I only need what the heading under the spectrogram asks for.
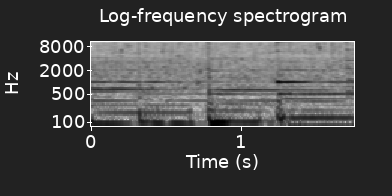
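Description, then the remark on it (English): A steady, rumbling rush of falling water, like a waterfall, washes underneath soft sustained musical tones that shift pitch a few times. No one speaks. “Your raft begins to turn a corner and you hear the sleepy bellow of a waterfall.”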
